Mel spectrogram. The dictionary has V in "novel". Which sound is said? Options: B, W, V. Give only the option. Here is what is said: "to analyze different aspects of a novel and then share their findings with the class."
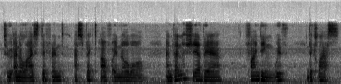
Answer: W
